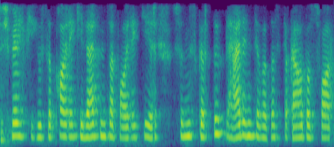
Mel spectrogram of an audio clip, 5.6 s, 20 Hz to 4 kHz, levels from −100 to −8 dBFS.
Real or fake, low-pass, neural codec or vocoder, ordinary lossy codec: fake; 3.6 kHz; codec, 16 kHz in and 24 kHz out, 0.8 kbps, FocalCodec, streaming, 65536 codes; MP3, 32 kbps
